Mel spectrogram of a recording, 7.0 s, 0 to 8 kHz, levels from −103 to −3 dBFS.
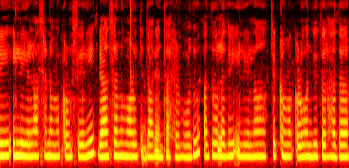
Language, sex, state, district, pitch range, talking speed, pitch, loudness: Kannada, female, Karnataka, Bellary, 210-225 Hz, 145 wpm, 215 Hz, -30 LUFS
